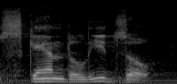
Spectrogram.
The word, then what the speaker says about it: skandalizo: It's a Greek word called skandalizo.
